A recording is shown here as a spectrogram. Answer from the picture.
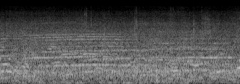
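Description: Indistinct voices, with long drawn-out calls held on one pitch, over a steady wash of swimming-pool hall noise.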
